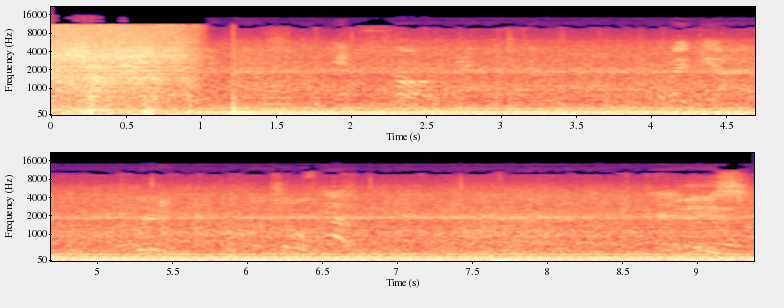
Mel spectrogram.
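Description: Passengers chat quietly.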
